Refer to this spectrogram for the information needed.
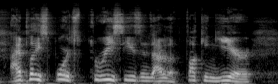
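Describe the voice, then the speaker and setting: This is a man with an American accent. He talks at a fairly quick pace. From US. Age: 20s. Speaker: personal trainer. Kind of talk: casual chat.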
